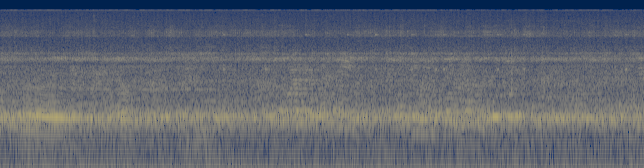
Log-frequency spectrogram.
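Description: Indistinct background chatter of several people over a steady electrical hum.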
